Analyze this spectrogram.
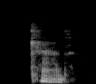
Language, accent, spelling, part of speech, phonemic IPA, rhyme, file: English, Southern England, cad, noun, /kæd/, -æd, LL-Q1860 (eng)-cad.wav
- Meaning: A low-bred, presuming person; a mean, vulgar fellow, especially one that cannot be trusted with a lady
